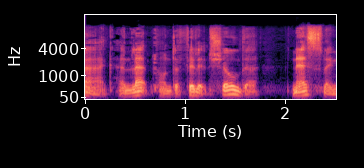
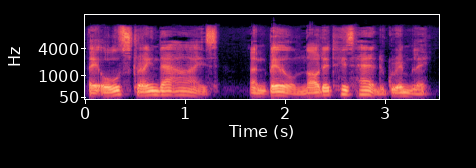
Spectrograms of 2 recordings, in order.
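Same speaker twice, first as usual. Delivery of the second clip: ordinary delivery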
